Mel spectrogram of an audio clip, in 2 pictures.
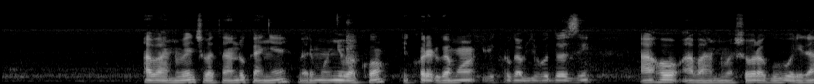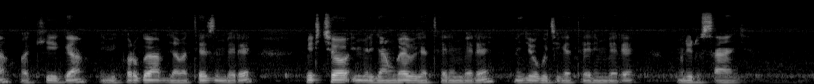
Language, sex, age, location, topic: Kinyarwanda, female, 50+, Nyagatare, education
